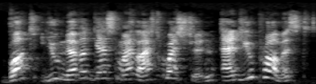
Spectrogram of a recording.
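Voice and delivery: Bilbo insisting. A narrator's reading. Bilbo reminding Gollum of his promise. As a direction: hold him to his promise. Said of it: "said Bilbo".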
